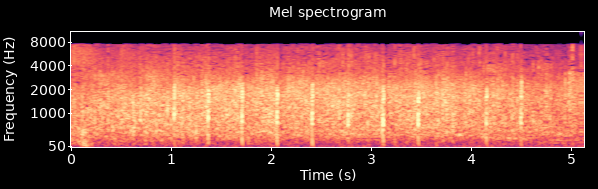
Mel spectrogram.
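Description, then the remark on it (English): The Ebenezer Church audience claps together in steady, dense applause for raising money to help care for poor women and children, with a few louder individual claps standing out at a fairly even pace. No voices can be heard over the clapping. “This week I had we can clap for that.”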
